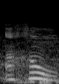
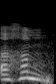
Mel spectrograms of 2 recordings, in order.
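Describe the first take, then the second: First: The word ends with a nasal ng sound. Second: The word ends with a closed m sound. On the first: "দুটোই সঠিক" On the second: "ম হসন্তর মতো উচ্চারণ করতে পারি"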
